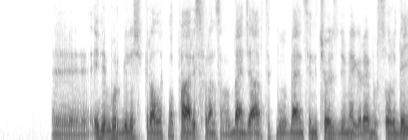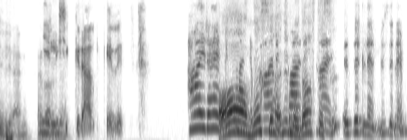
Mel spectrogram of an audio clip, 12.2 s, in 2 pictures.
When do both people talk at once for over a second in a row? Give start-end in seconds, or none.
9.4-11.2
